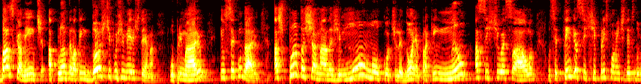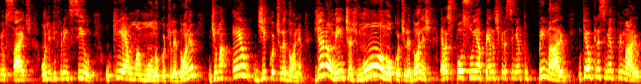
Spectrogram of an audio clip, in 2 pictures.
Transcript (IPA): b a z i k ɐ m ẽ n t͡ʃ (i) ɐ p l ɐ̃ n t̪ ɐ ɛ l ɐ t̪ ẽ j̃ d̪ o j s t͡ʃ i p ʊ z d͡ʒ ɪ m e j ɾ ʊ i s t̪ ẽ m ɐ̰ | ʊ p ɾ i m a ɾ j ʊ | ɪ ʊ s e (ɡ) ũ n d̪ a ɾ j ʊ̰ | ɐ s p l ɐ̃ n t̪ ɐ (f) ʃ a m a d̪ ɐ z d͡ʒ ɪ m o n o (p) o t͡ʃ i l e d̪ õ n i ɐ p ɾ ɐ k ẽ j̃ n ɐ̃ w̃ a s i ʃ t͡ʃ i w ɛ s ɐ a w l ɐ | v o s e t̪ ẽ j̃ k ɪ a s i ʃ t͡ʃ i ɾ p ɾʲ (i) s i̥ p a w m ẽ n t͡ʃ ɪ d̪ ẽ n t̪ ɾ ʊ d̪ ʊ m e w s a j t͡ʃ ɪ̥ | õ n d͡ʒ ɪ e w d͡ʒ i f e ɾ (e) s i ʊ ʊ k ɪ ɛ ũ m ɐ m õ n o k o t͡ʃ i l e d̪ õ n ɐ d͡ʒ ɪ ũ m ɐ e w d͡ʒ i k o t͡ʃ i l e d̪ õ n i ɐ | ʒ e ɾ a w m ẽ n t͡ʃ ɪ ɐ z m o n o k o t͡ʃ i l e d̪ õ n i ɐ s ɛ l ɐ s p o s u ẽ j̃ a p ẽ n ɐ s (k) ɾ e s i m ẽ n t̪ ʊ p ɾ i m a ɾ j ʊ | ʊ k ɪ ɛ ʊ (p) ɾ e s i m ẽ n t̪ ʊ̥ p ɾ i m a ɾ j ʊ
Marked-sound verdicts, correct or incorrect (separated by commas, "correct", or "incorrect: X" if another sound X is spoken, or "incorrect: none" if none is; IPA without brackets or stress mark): incorrect: ɪ, incorrect: k, incorrect: s, incorrect: k, incorrect: ĩ, incorrect: ẽ, correct, incorrect: k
